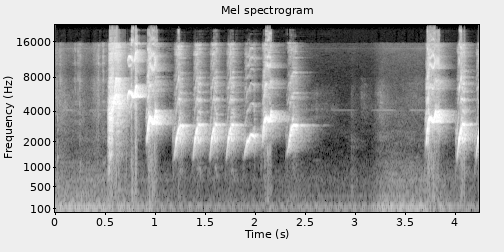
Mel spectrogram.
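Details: Greater green leafbird singing vigorously to provoke other leafbirds: a shrill high burst, then a quick evenly spaced series of about eight slurred notes, brief silence, and a fresh loud phrase, with low hum in the background.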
